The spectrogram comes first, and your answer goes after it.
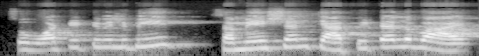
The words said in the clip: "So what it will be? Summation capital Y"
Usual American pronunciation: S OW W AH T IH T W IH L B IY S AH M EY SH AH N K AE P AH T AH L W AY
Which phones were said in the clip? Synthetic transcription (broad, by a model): S OW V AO T IH T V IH L B IY S AH M EY SH AH N K AE P AH T AH L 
